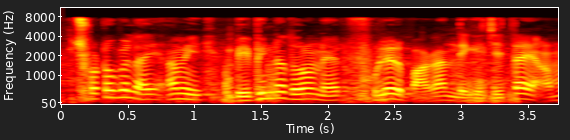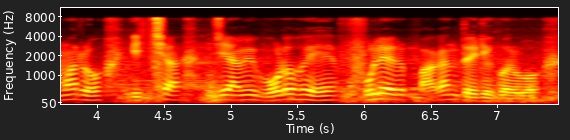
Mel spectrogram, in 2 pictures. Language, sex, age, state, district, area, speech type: Bengali, male, 30-45, West Bengal, Purulia, rural, spontaneous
